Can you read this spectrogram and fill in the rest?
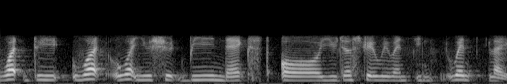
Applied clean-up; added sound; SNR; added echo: none; none; none; none.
